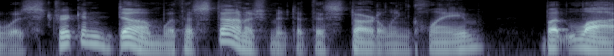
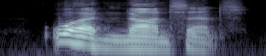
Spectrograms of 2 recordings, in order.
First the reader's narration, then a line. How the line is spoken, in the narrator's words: he scoffed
